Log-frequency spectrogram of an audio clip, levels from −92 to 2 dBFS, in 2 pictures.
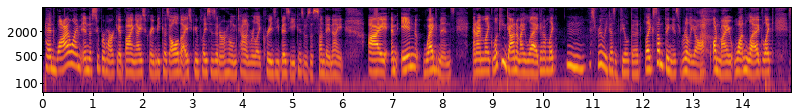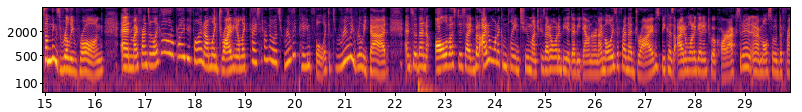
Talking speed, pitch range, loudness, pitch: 275 wpm, 185-260 Hz, -18 LUFS, 210 Hz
